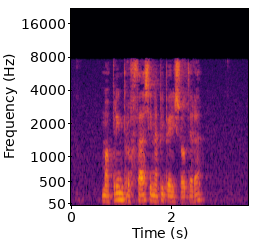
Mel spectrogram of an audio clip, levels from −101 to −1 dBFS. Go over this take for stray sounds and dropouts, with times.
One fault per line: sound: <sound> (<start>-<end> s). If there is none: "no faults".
no faults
